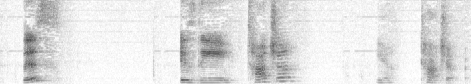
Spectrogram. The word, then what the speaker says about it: Tatcha: Yeah, Tatcha. I pronounced it right this time.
